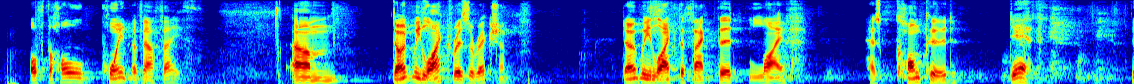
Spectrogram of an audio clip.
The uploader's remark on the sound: Homily for the Fourth Sunday in Eastertide, delivered in Our Lady Star of the Sea Catholic Church, Gladstone Qld.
